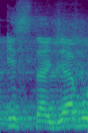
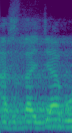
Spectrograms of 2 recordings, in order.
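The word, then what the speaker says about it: اسْتَجَابُوا: Jadi nastajabu kalau dimulai dari itu istajabu ya, jangan astajabu atau ustajabu.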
